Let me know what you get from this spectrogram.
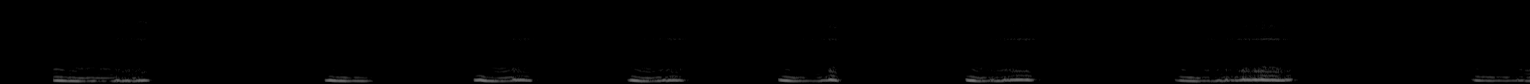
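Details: Sleeping tabby cat, its breath or snore in question, gives about eight rough, low, voiced snoring bursts roughly every one and a half seconds, each with a faint hissy upper edge, separated by complete quiet.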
